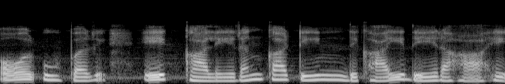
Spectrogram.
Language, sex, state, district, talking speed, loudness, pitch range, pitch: Hindi, female, Goa, North and South Goa, 130 wpm, -16 LUFS, 165-205 Hz, 175 Hz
